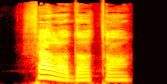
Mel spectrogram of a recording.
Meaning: third-person singular single-possession possessive of feladat
- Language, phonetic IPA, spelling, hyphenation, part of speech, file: Hungarian, [ˈfɛlɒdɒtɒ], feladata, fel‧ada‧ta, noun, Hu-feladata.ogg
